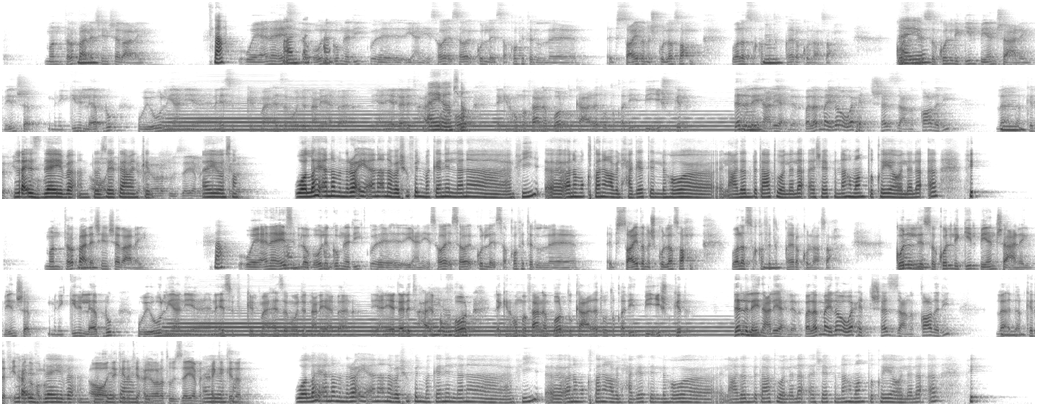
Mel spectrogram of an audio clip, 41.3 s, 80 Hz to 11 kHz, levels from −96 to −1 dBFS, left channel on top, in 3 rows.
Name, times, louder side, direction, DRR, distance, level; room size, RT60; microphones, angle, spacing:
voice 1, 0.6-1.9 3.2-7.7 8.1-11.6 11.9-23.0 23.5-26.4 27.0-28.2 28.7-30.7, right 6 dB, 80° right, 0.6 m, -39 dB
voice 2, 11.9-12.4 19.4-20.0 23.7-23.9 27.1-27.4 27.7-29.6 30.2-30.7 31.5-40.5, left 8 dB, 75° left, 0.3 m, -30 dB
Wind instrument woodwind instrument, 15.9-24.0, right 2 dB, ahead, 0.8 m, -37 dB
11.5 x 5.1 x 5.0 m
head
